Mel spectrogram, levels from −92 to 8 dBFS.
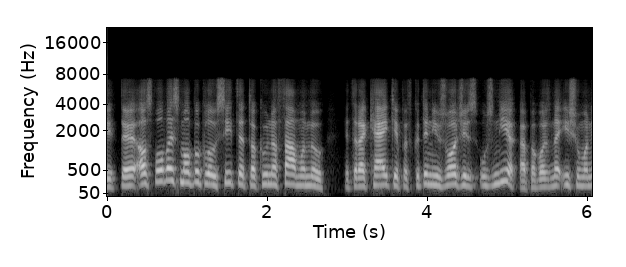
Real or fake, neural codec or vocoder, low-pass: fake; codec, 16 kHz, 0.2 kbps, FocalCodec; 7.2 kHz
